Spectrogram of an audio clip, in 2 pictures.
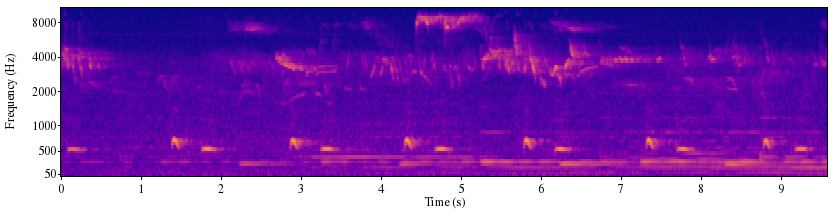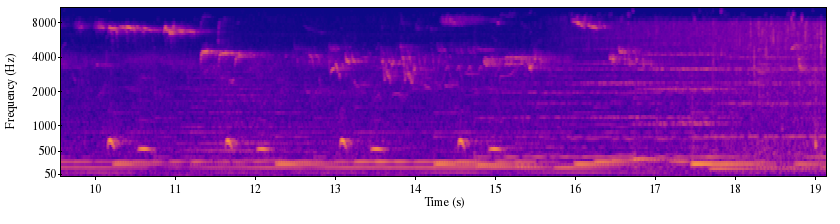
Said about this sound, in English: what stole the show for me was a bird a little closer to home. One that is found across Europe, Asia, and Africa. The cuckoo.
